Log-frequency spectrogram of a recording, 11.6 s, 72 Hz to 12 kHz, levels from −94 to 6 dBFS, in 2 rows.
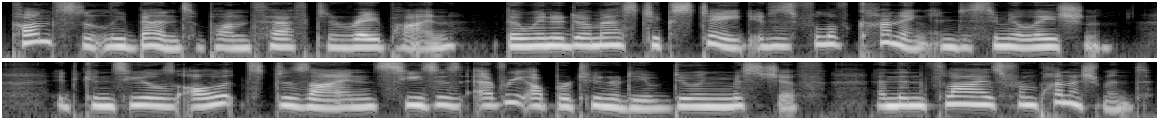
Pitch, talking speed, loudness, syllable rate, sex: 215 Hz, 175 wpm, -18 LUFS, 5.6 syllables/s, female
